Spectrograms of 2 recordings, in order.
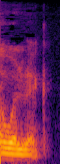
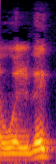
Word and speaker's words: Houellebecq: Porque, por ejemplo, Michel Houellebecq, no sé si se pronuncia, yo creo que se pronuncia Houellebecq, que es uno de los escritores que más me gustan de los últimos tiempos.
